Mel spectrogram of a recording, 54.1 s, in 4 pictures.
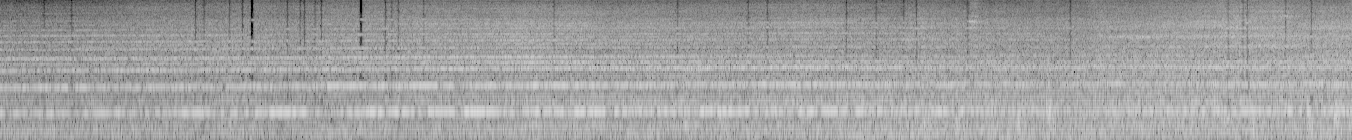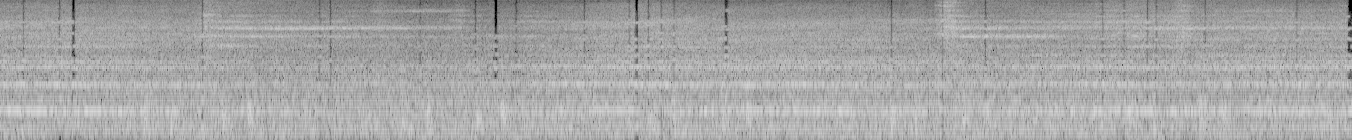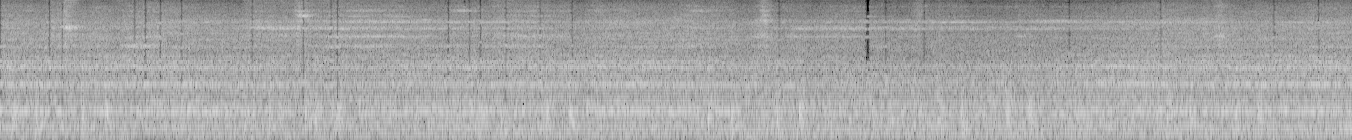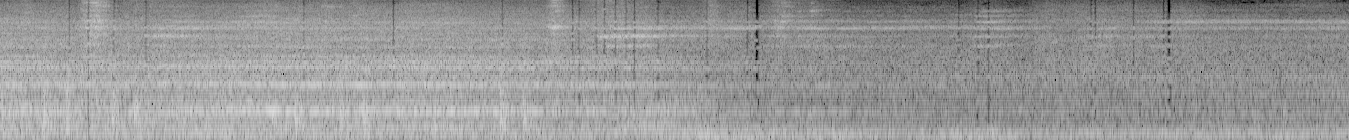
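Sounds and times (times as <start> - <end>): train traction motor whine: 0.0 - 54.0
wheel squeals: 22.5 - 44.4, 45.6 - 54.0.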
